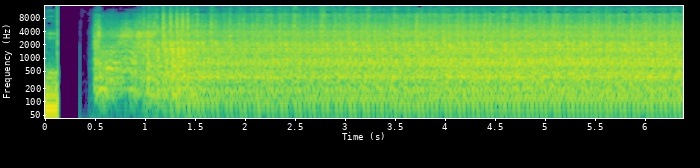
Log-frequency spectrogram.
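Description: Small electric motor and gears of a homemade toy tractor running steadily, a whirring with a fine rapid rattle; it starts about half a second in after a brief silence.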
